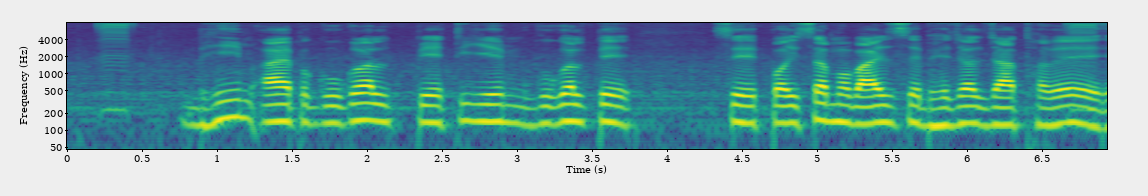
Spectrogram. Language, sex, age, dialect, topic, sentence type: Bhojpuri, male, 60-100, Northern, banking, statement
